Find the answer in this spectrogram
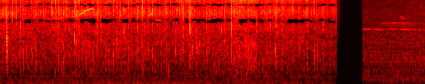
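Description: Faint steady background hiss with a few small clicks, cutting out completely for a moment about three and a half seconds in, then returning quieter.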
